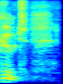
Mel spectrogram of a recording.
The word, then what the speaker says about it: Gutt: Gut, I guess his name is pronounced Goot, Jeff Goot, even though it's G-U-T-T.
